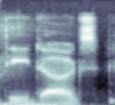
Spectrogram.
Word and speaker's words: DDAWGS: Specifically, we've got sources on this project called Deputy Dogs or, uh, Day Dogs, pronounced D Dogs.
